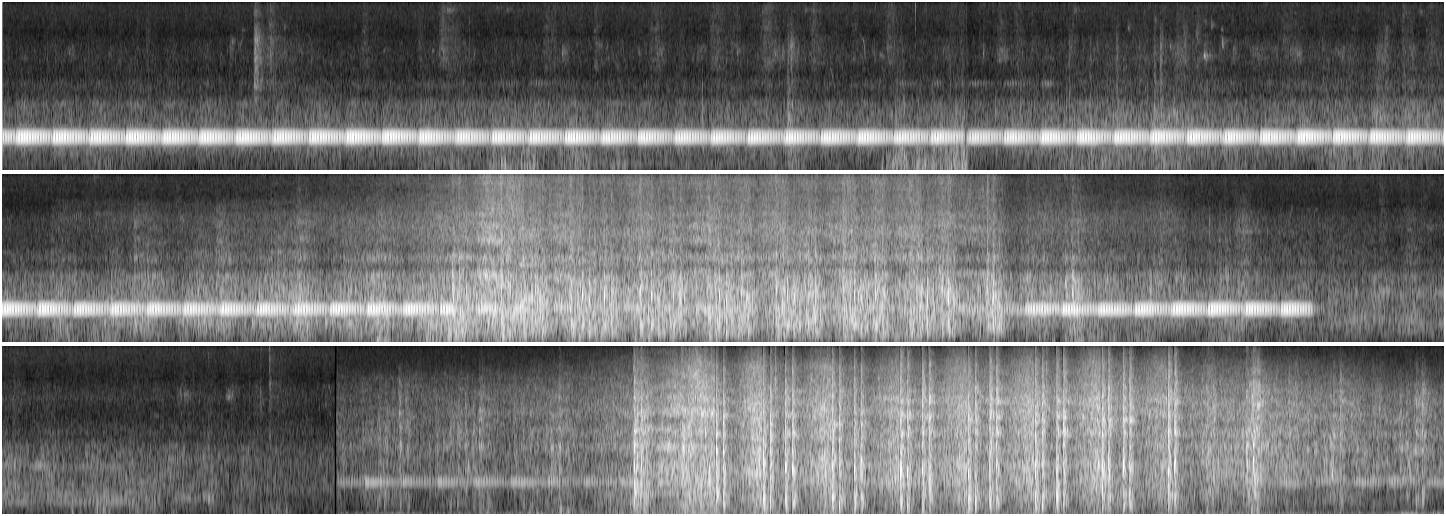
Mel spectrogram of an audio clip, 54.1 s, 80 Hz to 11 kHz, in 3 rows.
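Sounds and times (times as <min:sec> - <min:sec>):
railroad crossing bell ringing: 0:00.0 - 0:34.6, 0:40.2 - 0:54.0
train wheels clattering on rails: 0:19.5 - 0:32.7, 0:40.2 - 0:54.0.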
